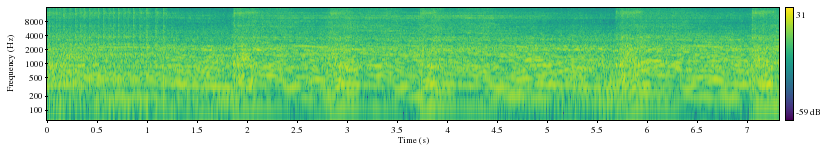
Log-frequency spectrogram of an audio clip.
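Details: Stock F1ZR 110 two-stroke after fitting a new carburetor, which cured bogging at full throttle. Crisp revving rises and falls cleanly through repeated blips with no stumble or bog, pulling freely and healthy.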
